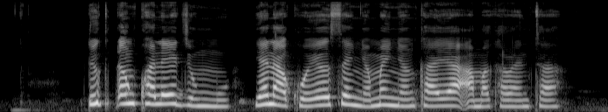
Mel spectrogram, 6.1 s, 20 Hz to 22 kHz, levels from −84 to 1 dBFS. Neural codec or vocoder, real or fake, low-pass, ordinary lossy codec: none; real; none; none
